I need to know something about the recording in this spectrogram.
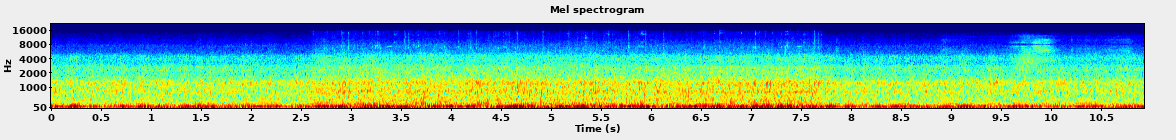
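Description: Tyres rumble over a rough field.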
